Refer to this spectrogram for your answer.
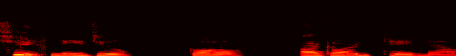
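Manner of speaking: very low, hushed put-on ogre voice. Player voicing an ogre giving an order to another character, ogre voice. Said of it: "gotta get the voice just right".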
